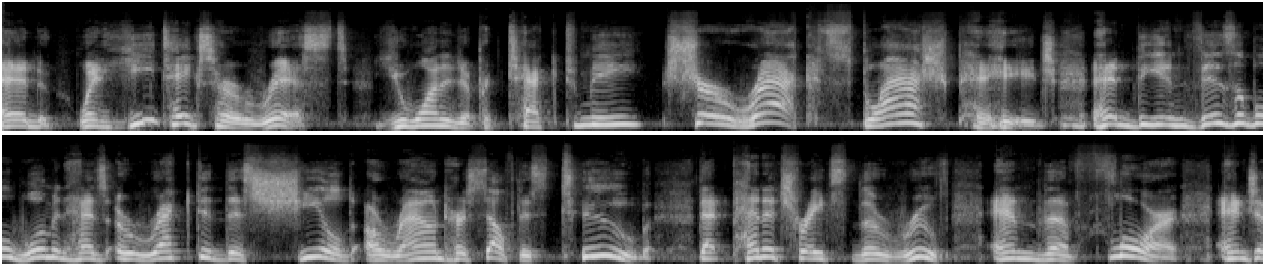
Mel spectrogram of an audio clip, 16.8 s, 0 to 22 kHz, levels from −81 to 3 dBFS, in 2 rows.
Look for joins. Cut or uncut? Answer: cut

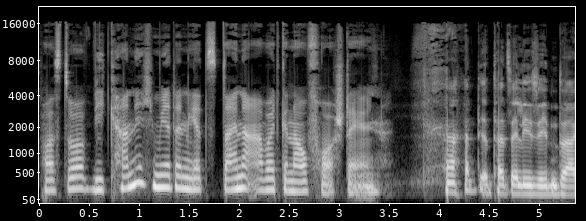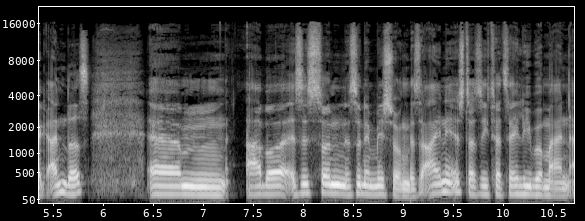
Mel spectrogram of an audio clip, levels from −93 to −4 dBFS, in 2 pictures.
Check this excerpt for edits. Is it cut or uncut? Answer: uncut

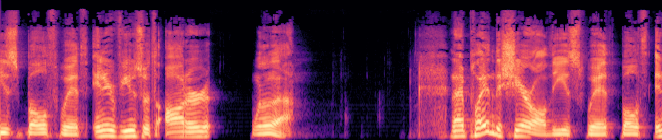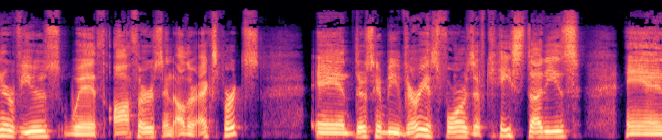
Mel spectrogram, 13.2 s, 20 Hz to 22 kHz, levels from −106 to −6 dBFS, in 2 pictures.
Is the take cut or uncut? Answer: uncut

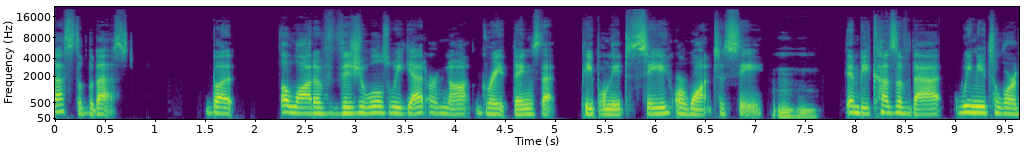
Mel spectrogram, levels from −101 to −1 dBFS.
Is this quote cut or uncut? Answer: uncut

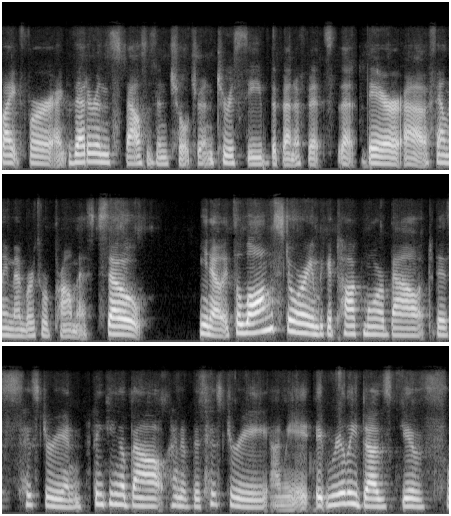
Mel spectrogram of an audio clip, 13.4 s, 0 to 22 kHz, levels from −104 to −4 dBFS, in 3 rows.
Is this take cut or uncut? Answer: uncut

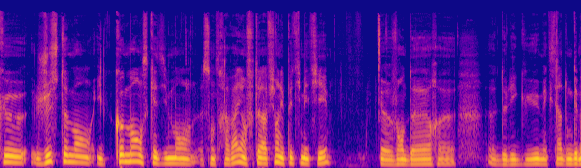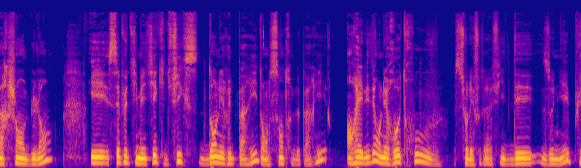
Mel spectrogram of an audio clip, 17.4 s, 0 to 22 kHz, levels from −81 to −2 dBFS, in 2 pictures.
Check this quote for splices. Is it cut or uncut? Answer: cut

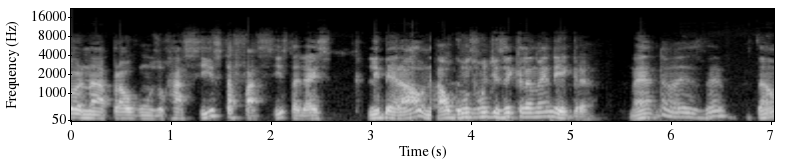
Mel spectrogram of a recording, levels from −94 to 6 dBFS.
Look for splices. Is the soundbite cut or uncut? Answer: cut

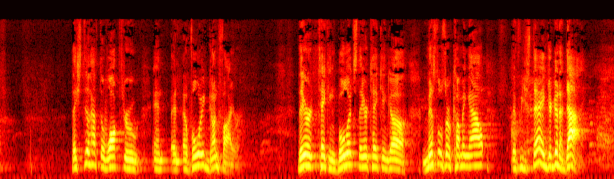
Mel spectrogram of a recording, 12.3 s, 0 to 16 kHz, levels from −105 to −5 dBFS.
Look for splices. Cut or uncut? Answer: cut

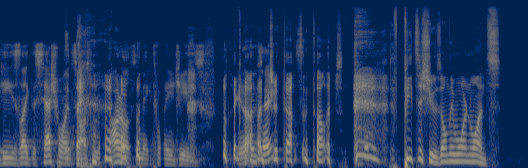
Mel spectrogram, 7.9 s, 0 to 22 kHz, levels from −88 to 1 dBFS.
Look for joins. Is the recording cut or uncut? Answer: uncut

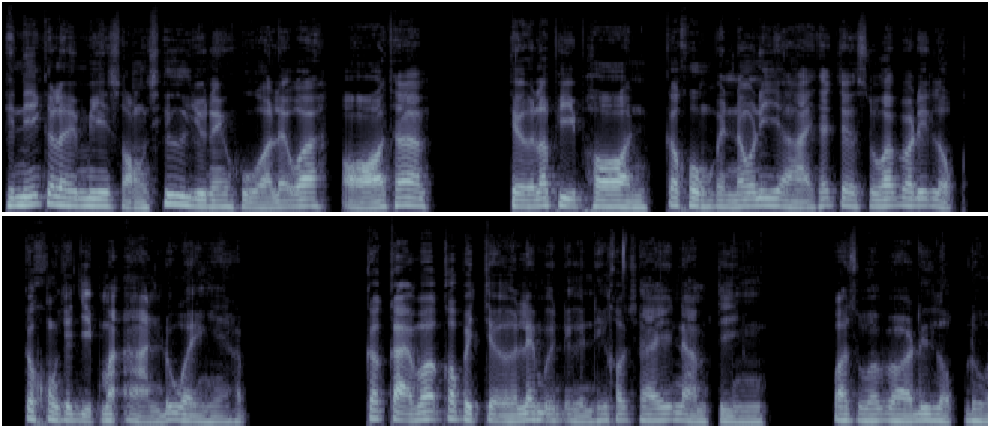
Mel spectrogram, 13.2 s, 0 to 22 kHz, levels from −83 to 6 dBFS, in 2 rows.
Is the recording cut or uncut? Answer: uncut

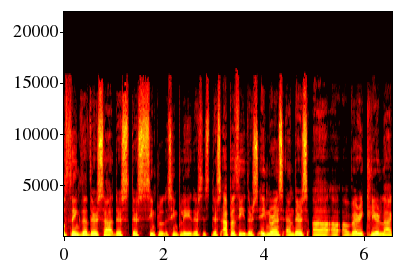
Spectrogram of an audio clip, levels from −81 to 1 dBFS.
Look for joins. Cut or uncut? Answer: uncut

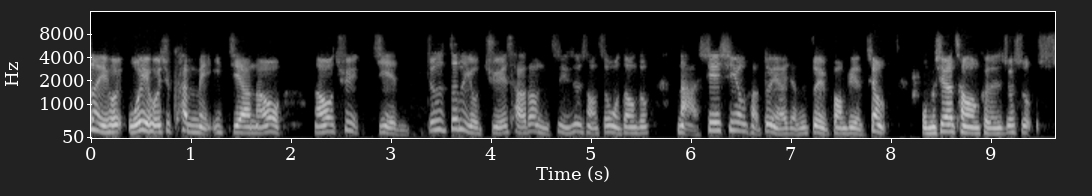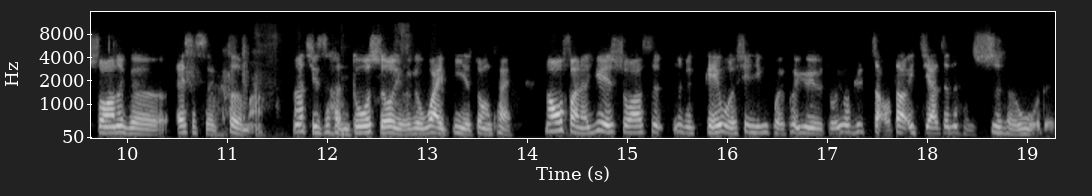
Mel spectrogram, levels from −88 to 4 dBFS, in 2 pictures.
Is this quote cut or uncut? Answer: uncut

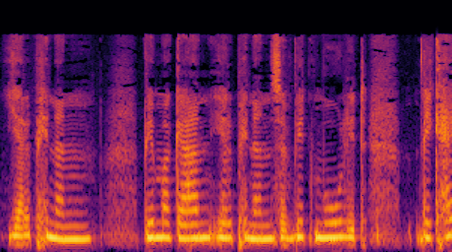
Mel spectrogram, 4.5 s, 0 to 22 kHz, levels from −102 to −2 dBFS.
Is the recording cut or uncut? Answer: uncut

